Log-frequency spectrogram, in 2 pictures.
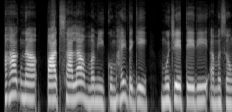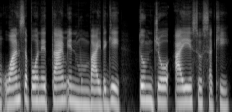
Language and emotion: Manipuri, neutral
